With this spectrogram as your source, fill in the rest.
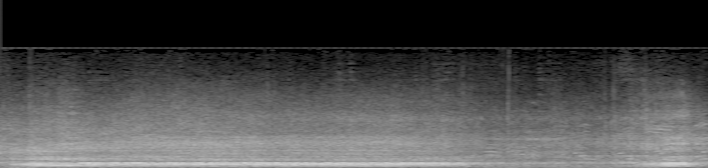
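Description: A train rumbles and clatters along the track.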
